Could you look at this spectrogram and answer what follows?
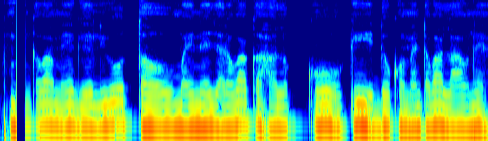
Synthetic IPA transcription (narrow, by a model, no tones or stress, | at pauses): bʱə̃ŋkwamẽɡeːlijot̪ɔməɪned͡ʒəɾwakɦəlkokiɖoːkomẽɳʈʋalaːwne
